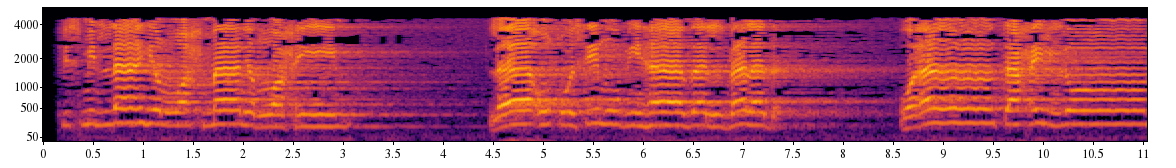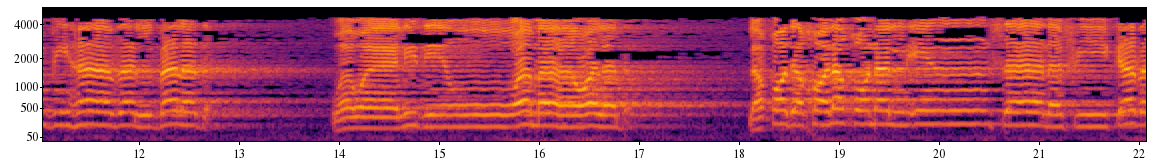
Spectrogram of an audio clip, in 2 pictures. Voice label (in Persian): ترتیل; سوره بلد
